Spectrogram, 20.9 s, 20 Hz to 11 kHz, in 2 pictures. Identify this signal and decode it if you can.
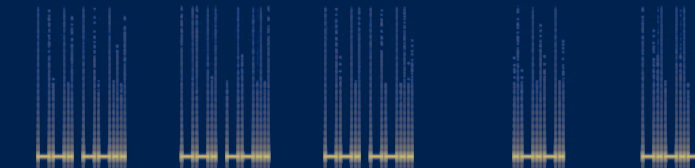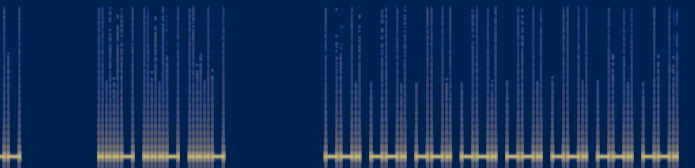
Morse code, heard as a keyed tone, about 21 wpm, 800 Hz. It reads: GZ GZ GZ <AR> ! VVV GGGGGGGG
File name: Short Runs / Short Runs-mp3s / GZ GZ7 @20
